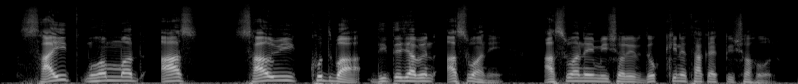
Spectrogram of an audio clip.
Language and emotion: Bengali, neutral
